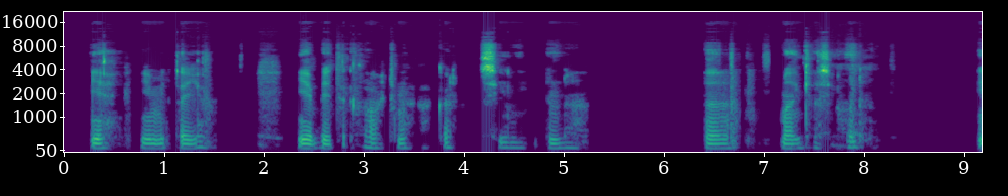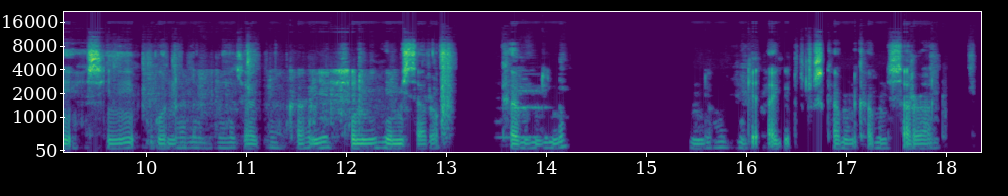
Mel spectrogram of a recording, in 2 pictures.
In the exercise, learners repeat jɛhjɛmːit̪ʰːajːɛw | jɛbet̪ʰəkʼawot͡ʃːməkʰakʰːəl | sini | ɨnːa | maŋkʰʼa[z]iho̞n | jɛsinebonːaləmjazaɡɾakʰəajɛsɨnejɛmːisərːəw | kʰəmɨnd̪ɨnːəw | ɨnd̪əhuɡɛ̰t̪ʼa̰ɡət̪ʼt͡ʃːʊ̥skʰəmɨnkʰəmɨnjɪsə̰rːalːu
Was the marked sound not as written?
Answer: yes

